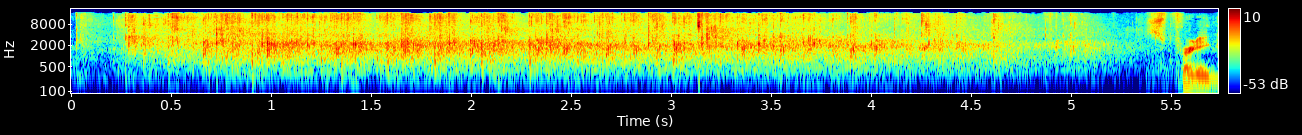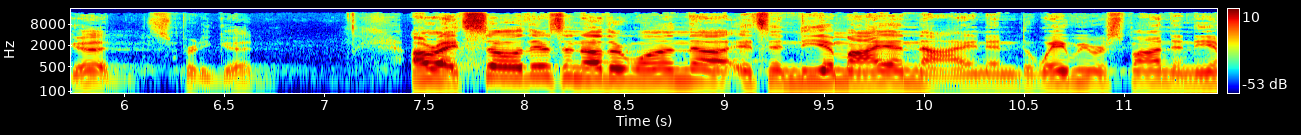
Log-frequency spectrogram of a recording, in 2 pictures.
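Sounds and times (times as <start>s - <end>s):
audience clapping hands: 0.0s - 5.4s
speech: 5.5s - 6.8s, 7.4s - 11.4s.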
